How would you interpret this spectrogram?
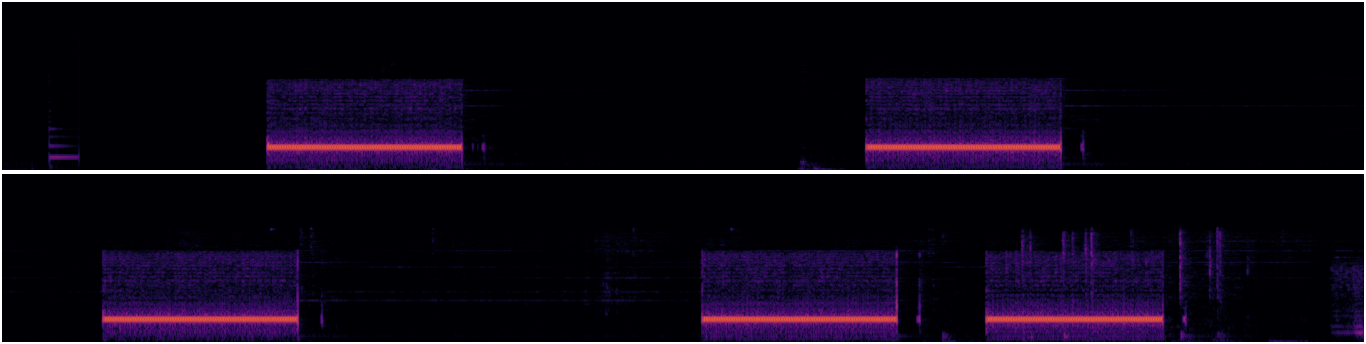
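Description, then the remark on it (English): A phone line rings out: five long, steady electronic ring tones, each about two seconds, separated by silent pauses, clear with no one speaking. “Calling. Well, fuck you. Try their cell phone.”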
